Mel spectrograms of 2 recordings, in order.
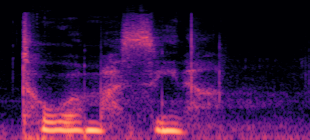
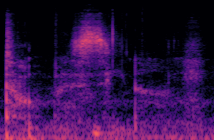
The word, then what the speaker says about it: Toamasina: And how you say it's salty is Toamasina. At least in American English, that's how you pronounce it. So the capital is Toamasina. In French, it's pronounced Tamatav, but here we call it Toamasina.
